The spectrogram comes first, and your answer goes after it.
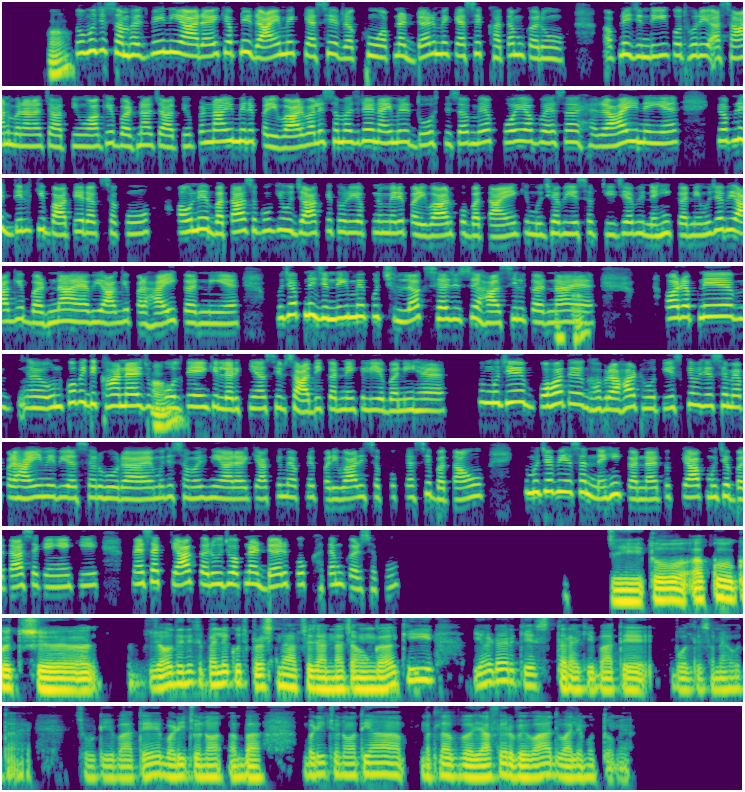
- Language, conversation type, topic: Hindi, advice, क्या आपको दोस्तों या परिवार के बीच अपनी राय रखने में डर लगता है?
- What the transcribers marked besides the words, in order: other noise; other background noise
